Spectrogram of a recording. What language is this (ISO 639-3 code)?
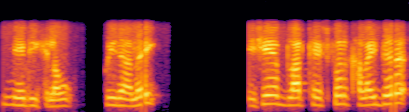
brx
